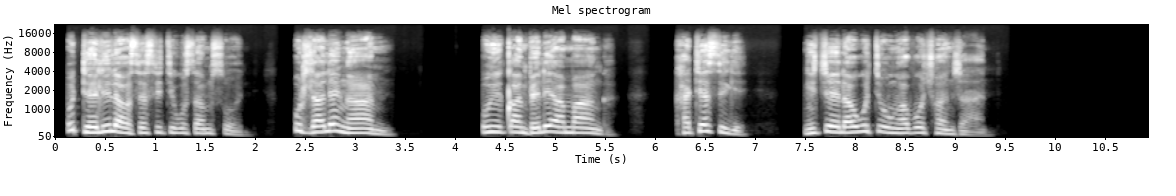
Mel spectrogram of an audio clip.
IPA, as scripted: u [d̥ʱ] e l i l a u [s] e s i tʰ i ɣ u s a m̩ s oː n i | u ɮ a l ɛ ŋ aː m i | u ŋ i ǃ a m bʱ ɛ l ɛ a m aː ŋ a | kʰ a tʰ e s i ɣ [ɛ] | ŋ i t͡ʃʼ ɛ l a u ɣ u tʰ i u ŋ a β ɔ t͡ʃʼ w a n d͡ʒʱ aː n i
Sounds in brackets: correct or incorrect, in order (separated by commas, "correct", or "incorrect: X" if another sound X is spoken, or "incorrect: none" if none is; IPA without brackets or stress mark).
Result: correct, correct, correct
